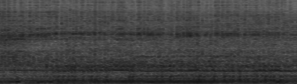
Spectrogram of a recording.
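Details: Echo handheld two-stroke blower that had been running slow; steady, even buzz at constant revs with no misses or surging, running cleanly.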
